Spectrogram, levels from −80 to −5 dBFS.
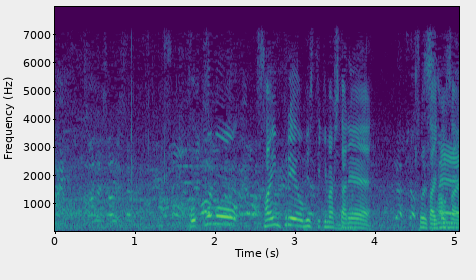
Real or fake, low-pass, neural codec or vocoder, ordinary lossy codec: real; 7.2 kHz; none; none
